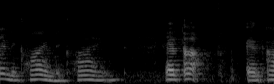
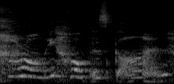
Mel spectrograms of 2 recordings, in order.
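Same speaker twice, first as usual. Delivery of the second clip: crying out; 7 semitones higher than usual. Acted. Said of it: "she cried".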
